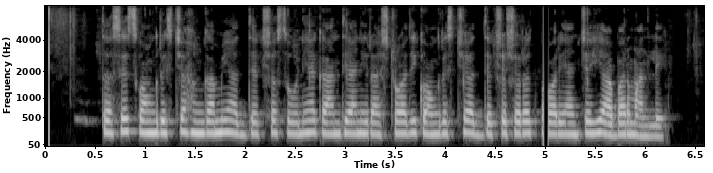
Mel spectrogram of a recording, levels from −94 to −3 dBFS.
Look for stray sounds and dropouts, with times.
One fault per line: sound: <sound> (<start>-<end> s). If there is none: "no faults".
sound: dropout (5.0-5.0 s)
